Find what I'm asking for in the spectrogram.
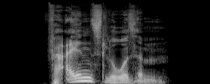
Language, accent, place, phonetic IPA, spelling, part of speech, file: German, Germany, Berlin, [fɛɐ̯ˈʔaɪ̯nsloːzm̩], vereinslosem, adjective, De-vereinslosem.ogg
- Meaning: strong dative masculine/neuter singular of vereinslos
